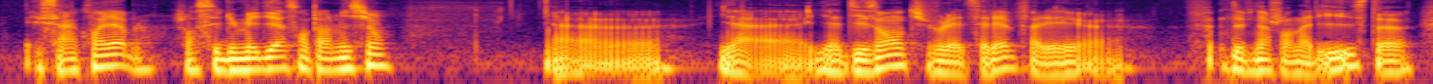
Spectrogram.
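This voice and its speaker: Talking very fast with lively intonation, a man with a fairly low, fry-edged voice still leaves long, frequent pauses. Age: 20s. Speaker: content creator and entrepreneur. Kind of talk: podcast interview. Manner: casual, with many fillers.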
